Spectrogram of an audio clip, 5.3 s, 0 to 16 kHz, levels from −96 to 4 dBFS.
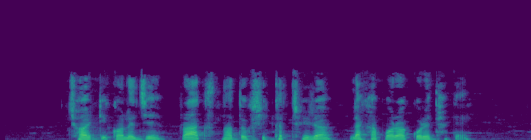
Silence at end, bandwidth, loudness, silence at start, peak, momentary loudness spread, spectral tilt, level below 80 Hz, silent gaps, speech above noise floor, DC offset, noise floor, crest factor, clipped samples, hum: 0.65 s; 8.2 kHz; -33 LUFS; 0.7 s; -12 dBFS; 11 LU; -5.5 dB/octave; -68 dBFS; none; 47 dB; under 0.1%; -80 dBFS; 22 dB; under 0.1%; none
